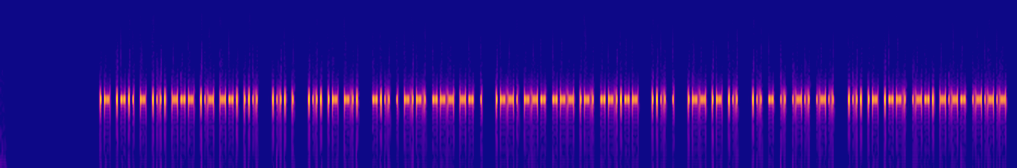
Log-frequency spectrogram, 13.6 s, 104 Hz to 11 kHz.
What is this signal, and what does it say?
Morse code, heard as a keyed tone, about 46 wpm, 700 Hz. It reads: ALTHOUGH HE HAD BECOME POOR, HE WAS STILL HAPPY.
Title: Sentences from Top 1000 Words - Review Part 3 - 45wpm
